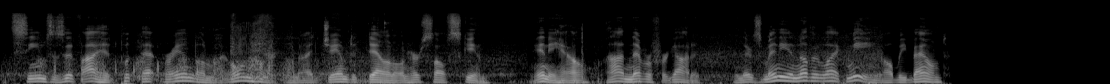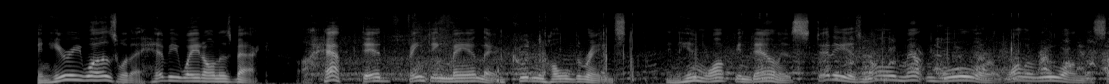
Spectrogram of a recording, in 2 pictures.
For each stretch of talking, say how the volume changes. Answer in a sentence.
The talking can be heard from 0.0 to 9.4 s, at a steady volume; and from 11.4 to 22.1 s, at a steady volume.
